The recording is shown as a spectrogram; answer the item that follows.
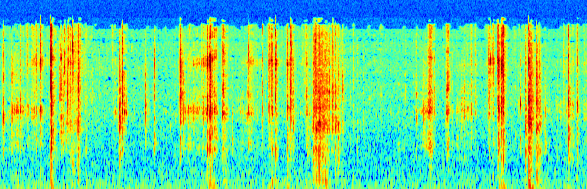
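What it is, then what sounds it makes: Bar of soap being shaved. A metal blade shaves thin strands off the edge of an off-white, solid, rounded soap bar held in a hand with long dark nails. Quiet, bright, crisp scraping and cutting strokes come in irregular short bursts, separated by near-silent pauses.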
